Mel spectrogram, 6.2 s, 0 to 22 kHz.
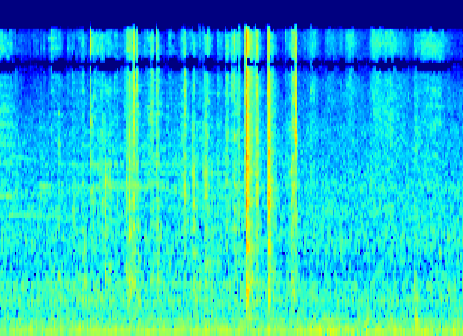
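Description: A few small sharp clicks of an M.2 SSD and its cover being handled and fitted at a motherboard's onboard M.2 slot, the sharpest pair about halfway through, over a steady low background hum.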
